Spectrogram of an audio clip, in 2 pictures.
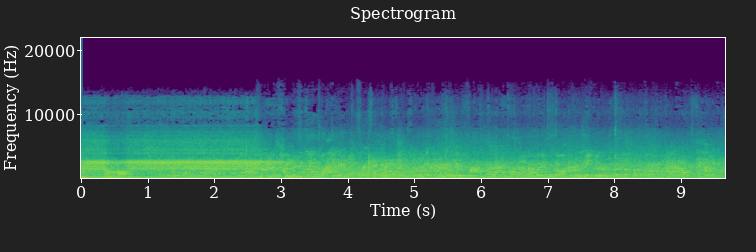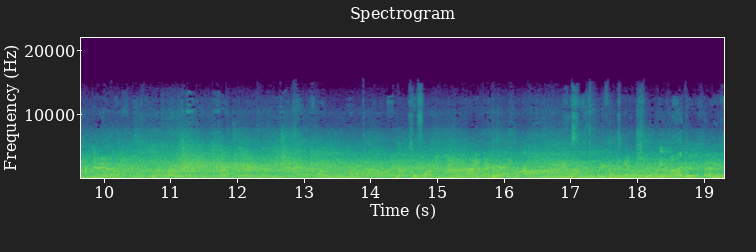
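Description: Children's voices chatter and call out, echoing in a large hall.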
